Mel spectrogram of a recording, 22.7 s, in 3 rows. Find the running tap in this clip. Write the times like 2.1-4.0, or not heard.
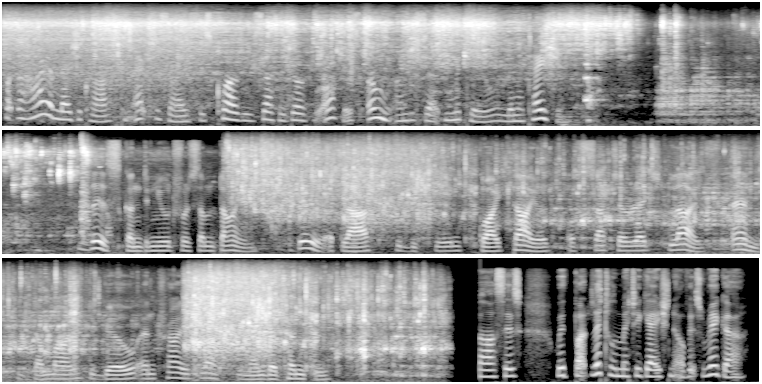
0.0-19.6.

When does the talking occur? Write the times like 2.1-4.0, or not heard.
0.0-5.8, 8.3-18.4, 19.9-22.6.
